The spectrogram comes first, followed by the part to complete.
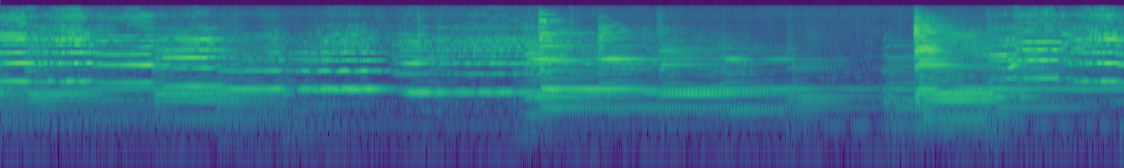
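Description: Violin playing a slow, sustained melody over grand piano accompaniment, with a quieter dip just before a louder entry about seven seconds in.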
